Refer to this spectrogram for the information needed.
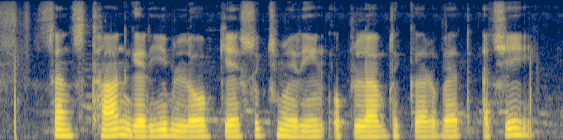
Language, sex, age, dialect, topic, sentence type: Maithili, male, 25-30, Southern/Standard, banking, statement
